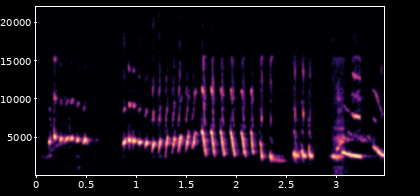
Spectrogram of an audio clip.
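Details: White-rumped shama song used to prompt other birds to answer: long fast trills of repeated high notes, then lower downslurred whistles and a clipped harsh burst.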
